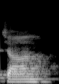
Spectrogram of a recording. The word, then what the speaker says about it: चांद: जो हमारा अनुनासिक होता है ना, उसका भी उच्चारण आपकी नाक से, हंसना, चांद, है ना। हम लोग नॉर्मली क्या कहते हैं, चांद, हंसना।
